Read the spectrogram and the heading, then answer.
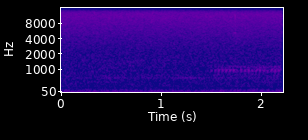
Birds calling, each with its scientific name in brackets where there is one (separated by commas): unidentified bird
